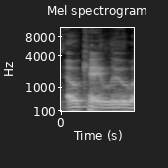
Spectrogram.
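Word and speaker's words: Oklou: in an interview and I was say oakl the whole time yeah it is not oakl it is okl apparently and you now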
